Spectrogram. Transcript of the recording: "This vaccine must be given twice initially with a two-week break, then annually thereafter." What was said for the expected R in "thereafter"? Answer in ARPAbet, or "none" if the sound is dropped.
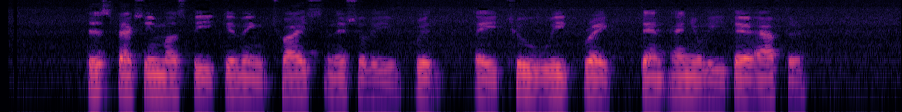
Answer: R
